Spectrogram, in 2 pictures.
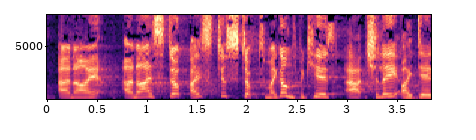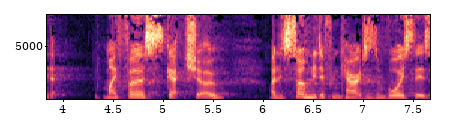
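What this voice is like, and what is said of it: Northern English accent. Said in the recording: “I'm quite happy with a Northern accent ... if you sound Northern.”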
